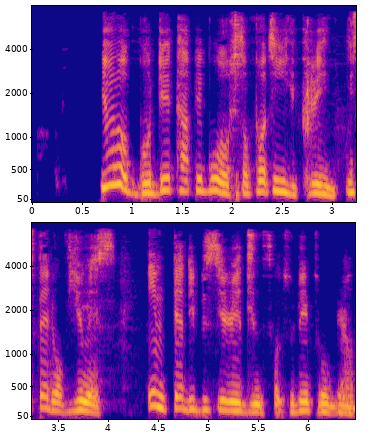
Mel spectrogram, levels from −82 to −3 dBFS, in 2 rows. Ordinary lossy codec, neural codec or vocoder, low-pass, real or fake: MP3, 48 kbps; codec, 44.1 kHz, 1.7 kbps, Pupu-Codec; 7.2 kHz; fake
